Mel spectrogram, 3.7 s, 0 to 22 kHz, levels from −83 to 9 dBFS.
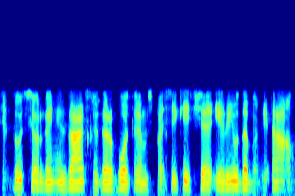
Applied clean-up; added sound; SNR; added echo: neural separator model SepFormer WHAM!.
